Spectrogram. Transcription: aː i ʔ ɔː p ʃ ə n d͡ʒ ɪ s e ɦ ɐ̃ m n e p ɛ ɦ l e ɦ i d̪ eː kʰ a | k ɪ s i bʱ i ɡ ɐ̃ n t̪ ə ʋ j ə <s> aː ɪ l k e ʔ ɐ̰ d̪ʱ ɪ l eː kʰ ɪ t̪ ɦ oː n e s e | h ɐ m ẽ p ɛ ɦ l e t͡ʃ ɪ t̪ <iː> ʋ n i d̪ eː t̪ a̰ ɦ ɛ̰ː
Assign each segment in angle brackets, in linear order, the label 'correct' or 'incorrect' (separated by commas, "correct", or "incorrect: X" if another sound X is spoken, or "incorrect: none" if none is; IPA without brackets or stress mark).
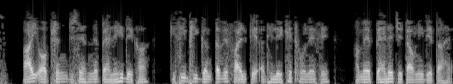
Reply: incorrect: f, incorrect: aː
